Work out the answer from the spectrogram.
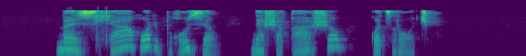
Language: Kabardian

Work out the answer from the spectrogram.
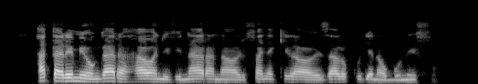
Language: Swahili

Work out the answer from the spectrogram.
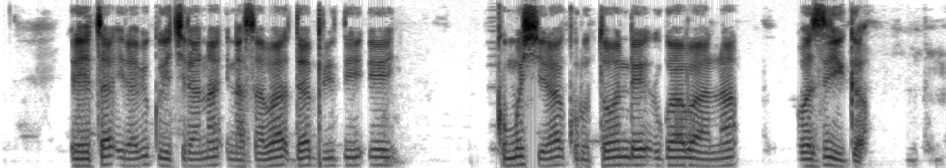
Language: Kinyarwanda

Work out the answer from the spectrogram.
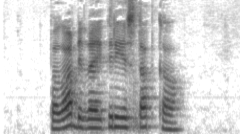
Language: Latvian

